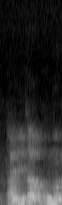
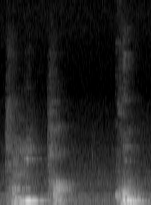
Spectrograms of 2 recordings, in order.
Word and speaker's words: 탈리타 쿰: 이 정확한 비슷한 발음은 달리다 굼은 이게 한국말로 바꾼 거고 탈리타 쿰 이런 뜻입니다.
